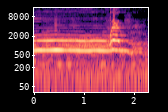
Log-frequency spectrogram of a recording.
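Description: A Chihuahua howling: one long howl held on a single steady pitch, with a brief upward break about a second and a half in, stopping near the end.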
